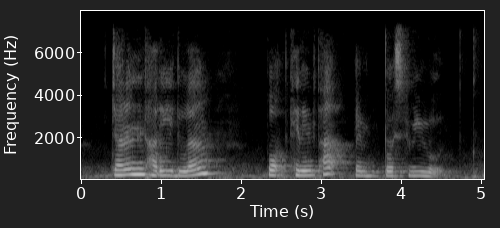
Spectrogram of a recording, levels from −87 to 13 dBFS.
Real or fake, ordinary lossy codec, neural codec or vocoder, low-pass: fake; none; codec, 16 kHz, 2 kbps, FreqCodec, larger model; 7.2 kHz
